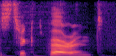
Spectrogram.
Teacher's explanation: The first consonant is formed and held for longer than usual. The second consonant disappears altogether. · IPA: /strɪkt peərənt/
